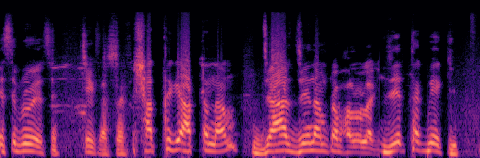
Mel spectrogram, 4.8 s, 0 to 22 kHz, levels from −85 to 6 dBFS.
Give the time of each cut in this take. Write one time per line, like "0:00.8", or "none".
0:01.3
0:03.8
